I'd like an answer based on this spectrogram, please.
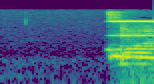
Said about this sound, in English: So my phone's ringing.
